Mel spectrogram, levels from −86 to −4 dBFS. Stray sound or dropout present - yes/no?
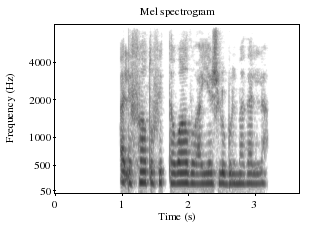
no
